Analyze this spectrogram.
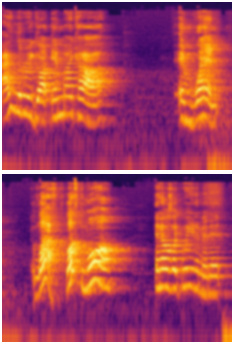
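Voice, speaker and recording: With a Boston accent, a woman speaks at a moderate pace in very wide pitch swings, and audible room echo surrounds her. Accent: Boston-area New England. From Massachusetts, Brockton. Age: 40s. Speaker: event space owner. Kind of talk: casual interview.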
